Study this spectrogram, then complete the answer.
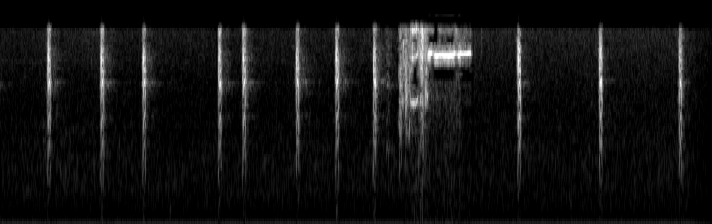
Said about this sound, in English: And it's called a rusty blackbird, but you have to see it in pretty good light to see the tinge of brown around its head. So what do they sound like? What kind of a sound do they have? Well, it's certainly different than the crow.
